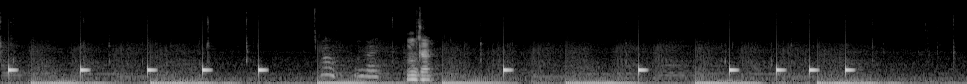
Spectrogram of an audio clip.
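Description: Short electronic beeps blip quickly, one after another.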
